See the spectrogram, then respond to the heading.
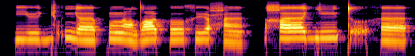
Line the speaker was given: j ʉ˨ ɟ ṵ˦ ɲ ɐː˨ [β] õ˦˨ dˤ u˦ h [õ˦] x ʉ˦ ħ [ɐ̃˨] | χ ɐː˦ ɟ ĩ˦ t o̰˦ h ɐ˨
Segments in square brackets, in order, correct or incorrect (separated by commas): incorrect, incorrect, correct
